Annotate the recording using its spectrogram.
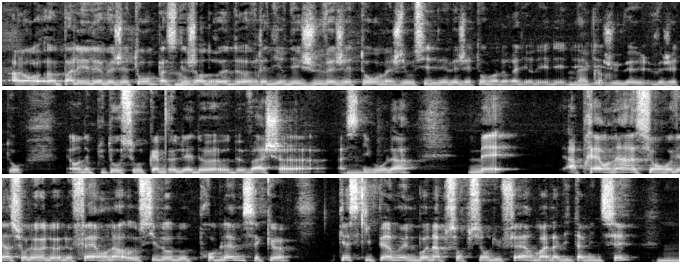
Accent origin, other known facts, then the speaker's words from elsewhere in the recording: Jura, Switzerland; je viens du Jura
